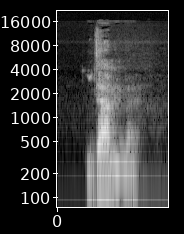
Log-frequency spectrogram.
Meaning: third-person plural present indicative/subjunctive of damer
- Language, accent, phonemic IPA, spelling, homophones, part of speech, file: French, Canada, /dam/, dament, dame / dames, verb, LL-Q150 (fra)-dament.wav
